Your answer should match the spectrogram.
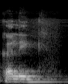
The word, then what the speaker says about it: colleague: एक होता है कलीग, कलीग सुना, कलीग में ना तो जो साथ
